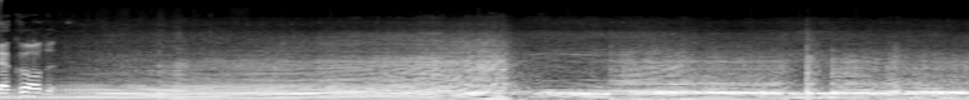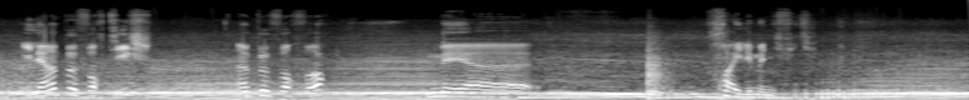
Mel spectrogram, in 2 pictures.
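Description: A motorcycle engine hums and revs up and down close by.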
